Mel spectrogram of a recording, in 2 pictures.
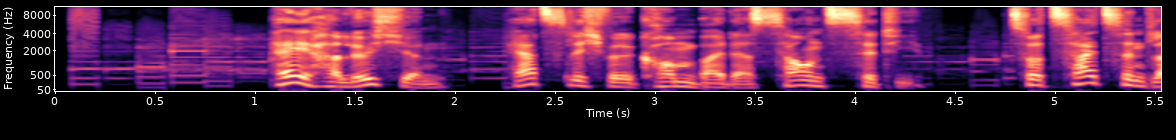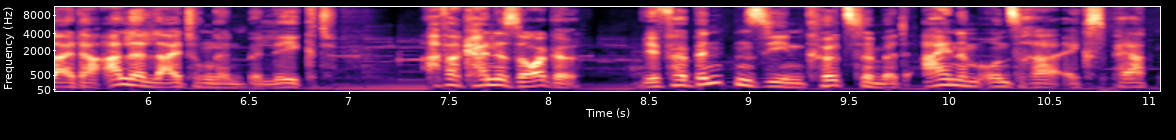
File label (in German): Mailbox Freundlich; LOFT VOICES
